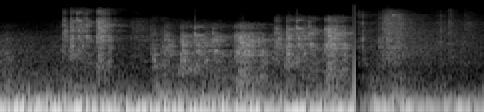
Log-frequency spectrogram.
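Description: Bank-vault door lock mechanism sound effect: a run of metallic clicks and ratcheting clanks as the bolts and gears turn, over a low rumble, ending in a sharp clank near the end.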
